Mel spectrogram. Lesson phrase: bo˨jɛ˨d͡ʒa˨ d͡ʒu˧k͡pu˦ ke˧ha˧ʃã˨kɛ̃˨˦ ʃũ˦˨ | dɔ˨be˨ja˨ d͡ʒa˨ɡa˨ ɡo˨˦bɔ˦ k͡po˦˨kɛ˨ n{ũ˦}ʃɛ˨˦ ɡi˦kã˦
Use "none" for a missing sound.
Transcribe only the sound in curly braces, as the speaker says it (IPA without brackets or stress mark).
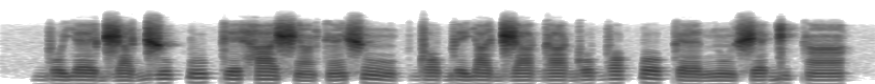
ũ˨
